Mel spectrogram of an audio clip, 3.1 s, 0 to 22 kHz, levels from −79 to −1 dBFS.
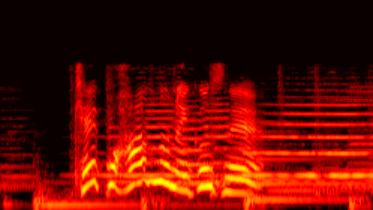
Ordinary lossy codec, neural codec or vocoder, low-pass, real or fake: none; none; 7.2 kHz; real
